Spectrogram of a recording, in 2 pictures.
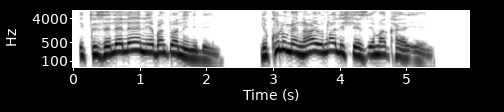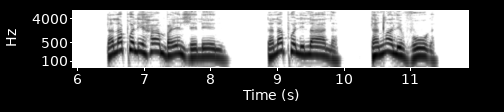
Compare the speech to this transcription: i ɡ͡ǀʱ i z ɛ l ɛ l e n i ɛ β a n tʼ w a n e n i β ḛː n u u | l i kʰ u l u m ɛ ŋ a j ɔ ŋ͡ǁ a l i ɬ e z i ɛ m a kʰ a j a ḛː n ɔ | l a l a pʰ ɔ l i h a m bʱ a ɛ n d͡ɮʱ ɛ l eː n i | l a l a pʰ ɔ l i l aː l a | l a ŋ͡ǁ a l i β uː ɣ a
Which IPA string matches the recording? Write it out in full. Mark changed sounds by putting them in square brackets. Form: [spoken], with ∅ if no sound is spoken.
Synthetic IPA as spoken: i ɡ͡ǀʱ i z ɛ l ɛ l e n i ɛ β a n tʼ w a n e n i β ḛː n u u | l i kʰ u l u m ɛ ŋ a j ɔ ŋ͡ǁ a l i ɬ e z i ɛ m a kʰ a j a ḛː n [u] | l a l a pʰ ɔ l i h a m bʱ a ɛ n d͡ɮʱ ɛ l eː n i | l a l a pʰ ɔ l i l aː l a | l a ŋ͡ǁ a l i [v] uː ɣ a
